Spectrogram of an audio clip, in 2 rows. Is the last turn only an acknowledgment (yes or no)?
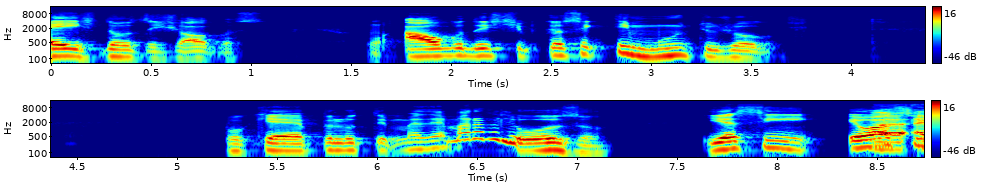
no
